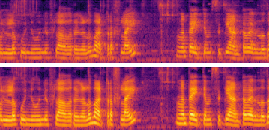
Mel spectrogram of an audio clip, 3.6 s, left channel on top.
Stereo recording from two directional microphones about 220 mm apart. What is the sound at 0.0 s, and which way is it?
Speech, 50° right (ahead or behind).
